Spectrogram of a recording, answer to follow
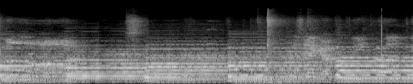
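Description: Electric home organ playing held chords, the chord changing every second or so.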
